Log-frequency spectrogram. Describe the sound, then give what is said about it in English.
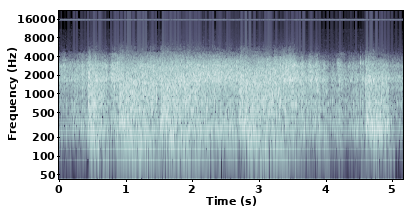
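Gunfire from the back of a moving wagon at pursuing bandits: a loud, continuous rumbling roar with a few sharper reports breaking through it. “Pete and John continue to fire on the bandits trailing them”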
